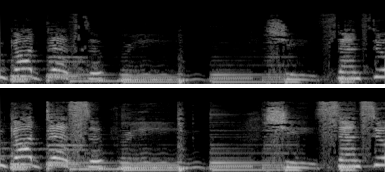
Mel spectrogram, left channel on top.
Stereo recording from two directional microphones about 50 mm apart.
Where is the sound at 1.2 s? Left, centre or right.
Left.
